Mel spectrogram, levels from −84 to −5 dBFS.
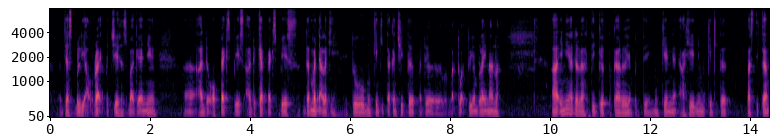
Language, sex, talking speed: Malay, male, 160 wpm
